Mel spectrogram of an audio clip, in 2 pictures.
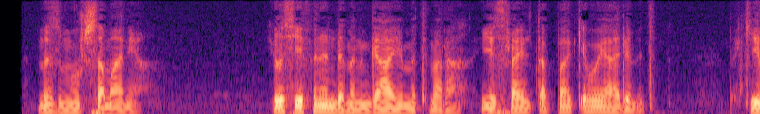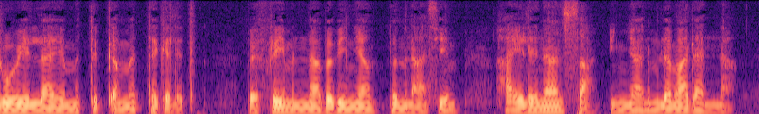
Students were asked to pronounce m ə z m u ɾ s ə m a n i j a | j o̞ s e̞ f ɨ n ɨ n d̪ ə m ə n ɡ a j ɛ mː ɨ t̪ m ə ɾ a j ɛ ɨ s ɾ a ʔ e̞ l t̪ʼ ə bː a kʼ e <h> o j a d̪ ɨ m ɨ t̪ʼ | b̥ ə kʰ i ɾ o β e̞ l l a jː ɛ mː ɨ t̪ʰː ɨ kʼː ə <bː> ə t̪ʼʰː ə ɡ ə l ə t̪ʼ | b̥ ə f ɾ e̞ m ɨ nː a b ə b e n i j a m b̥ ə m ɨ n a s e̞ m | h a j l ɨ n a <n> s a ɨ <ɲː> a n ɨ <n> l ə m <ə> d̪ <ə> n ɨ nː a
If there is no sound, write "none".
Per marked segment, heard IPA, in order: h, mː, n, ɲː, m, a, a

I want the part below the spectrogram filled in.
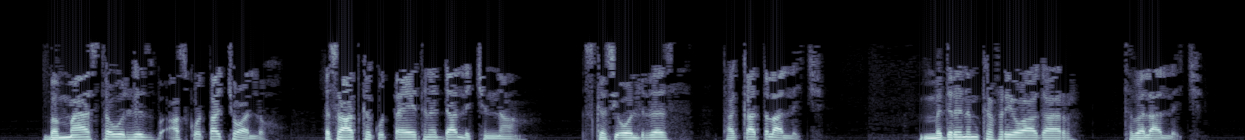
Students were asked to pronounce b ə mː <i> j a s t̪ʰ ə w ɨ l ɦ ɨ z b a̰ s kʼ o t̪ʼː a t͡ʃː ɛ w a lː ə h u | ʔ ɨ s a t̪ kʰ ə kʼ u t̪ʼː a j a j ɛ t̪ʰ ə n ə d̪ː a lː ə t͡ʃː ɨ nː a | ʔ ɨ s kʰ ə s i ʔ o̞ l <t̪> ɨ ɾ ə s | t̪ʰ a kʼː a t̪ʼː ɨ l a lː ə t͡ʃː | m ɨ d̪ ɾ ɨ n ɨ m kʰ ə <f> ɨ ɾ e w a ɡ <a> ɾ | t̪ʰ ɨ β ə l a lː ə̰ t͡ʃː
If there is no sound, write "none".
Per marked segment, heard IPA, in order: a, d̪, f, a

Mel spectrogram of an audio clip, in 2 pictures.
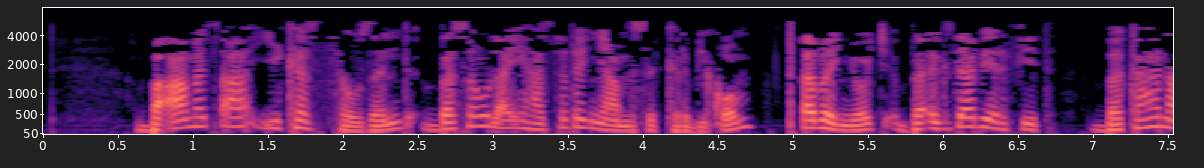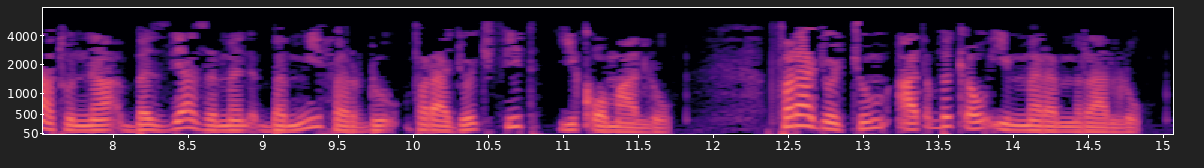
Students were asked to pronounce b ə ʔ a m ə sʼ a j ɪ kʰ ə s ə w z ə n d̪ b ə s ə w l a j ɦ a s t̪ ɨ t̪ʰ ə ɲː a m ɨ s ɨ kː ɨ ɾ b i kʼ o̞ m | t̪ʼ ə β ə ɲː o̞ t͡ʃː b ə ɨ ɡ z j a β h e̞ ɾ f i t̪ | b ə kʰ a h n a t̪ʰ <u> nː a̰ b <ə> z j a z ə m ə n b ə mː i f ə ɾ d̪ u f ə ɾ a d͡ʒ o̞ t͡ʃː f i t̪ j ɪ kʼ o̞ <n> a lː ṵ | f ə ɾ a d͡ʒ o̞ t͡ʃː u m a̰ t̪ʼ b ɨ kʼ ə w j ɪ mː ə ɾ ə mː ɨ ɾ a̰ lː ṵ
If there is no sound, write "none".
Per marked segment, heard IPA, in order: u, ə, m

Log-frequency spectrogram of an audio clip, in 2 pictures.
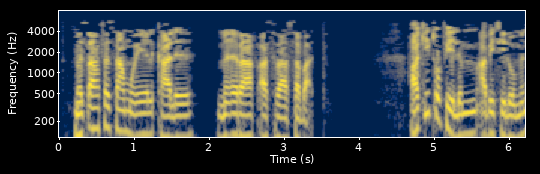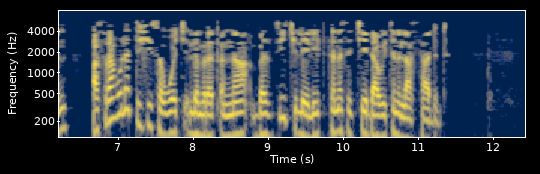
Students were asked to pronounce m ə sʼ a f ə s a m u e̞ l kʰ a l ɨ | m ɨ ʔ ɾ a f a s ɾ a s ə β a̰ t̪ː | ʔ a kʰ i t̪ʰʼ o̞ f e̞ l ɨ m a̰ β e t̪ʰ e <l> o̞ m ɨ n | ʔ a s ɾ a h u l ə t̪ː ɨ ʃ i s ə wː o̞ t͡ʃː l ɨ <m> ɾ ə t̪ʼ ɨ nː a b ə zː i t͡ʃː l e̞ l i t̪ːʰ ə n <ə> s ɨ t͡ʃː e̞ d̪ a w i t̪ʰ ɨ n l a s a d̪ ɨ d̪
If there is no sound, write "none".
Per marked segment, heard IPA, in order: l, m, ə

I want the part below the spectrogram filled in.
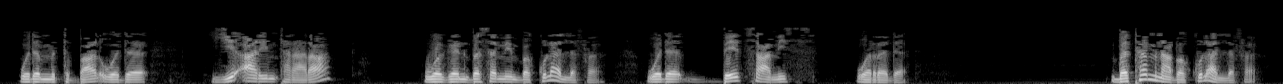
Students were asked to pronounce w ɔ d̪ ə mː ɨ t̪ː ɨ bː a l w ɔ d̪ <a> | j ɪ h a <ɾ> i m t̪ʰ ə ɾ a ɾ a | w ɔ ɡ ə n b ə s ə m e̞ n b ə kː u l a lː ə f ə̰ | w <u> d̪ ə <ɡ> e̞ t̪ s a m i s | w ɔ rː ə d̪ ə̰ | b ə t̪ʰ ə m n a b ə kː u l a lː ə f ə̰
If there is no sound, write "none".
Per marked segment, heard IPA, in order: ə, ɾ, ɔ, b

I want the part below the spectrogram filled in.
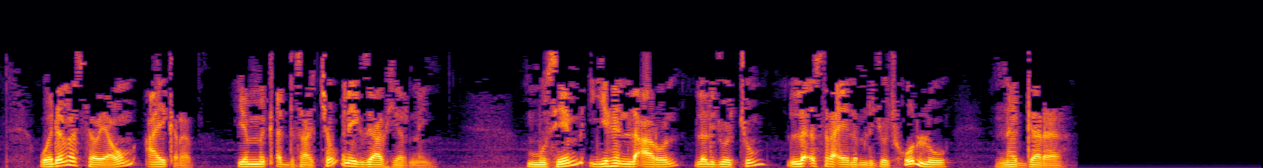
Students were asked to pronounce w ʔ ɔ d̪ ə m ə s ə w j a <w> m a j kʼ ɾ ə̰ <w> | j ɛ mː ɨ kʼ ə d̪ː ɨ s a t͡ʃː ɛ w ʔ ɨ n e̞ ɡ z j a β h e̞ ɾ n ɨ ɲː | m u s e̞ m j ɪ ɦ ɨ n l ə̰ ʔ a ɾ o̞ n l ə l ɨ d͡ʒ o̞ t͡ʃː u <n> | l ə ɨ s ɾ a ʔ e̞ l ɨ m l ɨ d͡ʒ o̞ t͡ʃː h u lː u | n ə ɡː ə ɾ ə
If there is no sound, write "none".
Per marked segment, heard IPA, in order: w, β, m

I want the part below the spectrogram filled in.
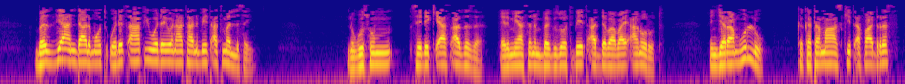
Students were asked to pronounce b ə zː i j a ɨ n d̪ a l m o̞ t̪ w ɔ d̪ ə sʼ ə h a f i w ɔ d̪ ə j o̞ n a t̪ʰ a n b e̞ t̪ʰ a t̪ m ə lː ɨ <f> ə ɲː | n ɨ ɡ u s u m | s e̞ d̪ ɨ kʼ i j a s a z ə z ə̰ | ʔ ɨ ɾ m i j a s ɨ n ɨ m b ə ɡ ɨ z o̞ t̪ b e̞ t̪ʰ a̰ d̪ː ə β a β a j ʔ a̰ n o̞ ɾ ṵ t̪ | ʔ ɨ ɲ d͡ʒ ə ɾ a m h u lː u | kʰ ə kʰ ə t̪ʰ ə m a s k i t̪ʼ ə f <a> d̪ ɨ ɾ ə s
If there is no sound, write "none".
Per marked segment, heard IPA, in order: s, a

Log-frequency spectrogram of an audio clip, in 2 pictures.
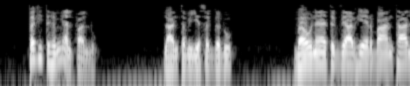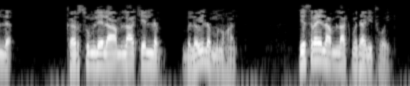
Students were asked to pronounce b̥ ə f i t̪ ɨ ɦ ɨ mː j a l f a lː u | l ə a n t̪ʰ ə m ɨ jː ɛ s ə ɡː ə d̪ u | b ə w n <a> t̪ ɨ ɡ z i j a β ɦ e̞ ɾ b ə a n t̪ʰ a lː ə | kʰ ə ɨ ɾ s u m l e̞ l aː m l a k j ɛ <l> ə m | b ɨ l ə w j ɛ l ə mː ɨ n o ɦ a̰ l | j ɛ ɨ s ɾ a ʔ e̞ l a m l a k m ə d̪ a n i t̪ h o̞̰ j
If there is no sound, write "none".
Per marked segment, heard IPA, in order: ə, lː

